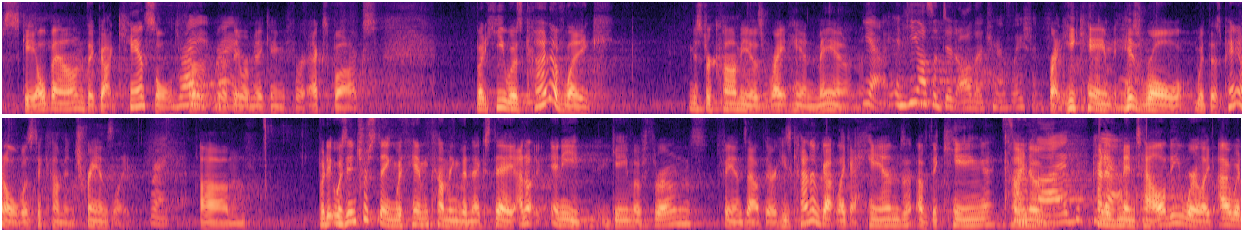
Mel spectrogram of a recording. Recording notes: LIVE from PAX West 2022. To do it at a live show with some of you in person was absolutely amazing. We also answer some of your questions live. Answering live questions from our amazing PAX audience. Here are the questions asked, in case you have any trouble hearing them!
